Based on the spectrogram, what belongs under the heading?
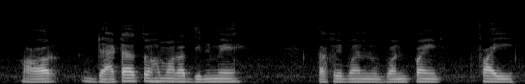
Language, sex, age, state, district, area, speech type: Urdu, female, 45-60, Telangana, Hyderabad, urban, spontaneous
